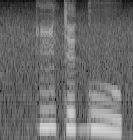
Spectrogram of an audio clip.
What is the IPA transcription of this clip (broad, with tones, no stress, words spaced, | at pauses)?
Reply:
kĩ˦te˦ɡu˦˨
